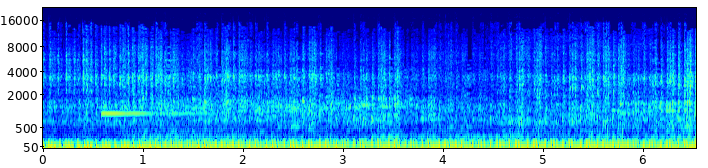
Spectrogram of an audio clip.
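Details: 6.7 Cummins diesel, bought with a claimed bad injector: heavy idle with an uneven, pulsing rumble instead of a smooth beat; a rough lope whose cause is still undiagnosed, pending a scan tool check.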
